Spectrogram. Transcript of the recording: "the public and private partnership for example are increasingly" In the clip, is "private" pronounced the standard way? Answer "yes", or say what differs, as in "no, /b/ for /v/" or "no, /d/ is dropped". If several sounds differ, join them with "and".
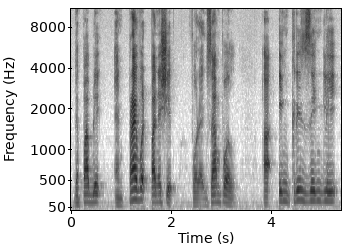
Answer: yes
